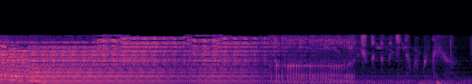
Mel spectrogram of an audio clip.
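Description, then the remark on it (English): A loud, rough snore drones for several seconds with a buzzing, rumbling tone, then fades into quieter, ragged rasping breaths toward the end. No talking is heard. “Snores of yours are shaking the whole earth.”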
